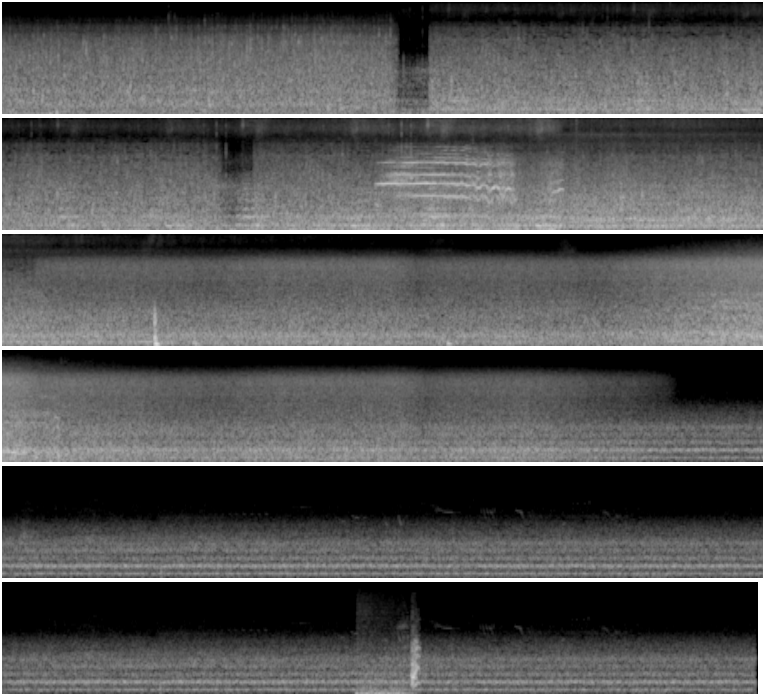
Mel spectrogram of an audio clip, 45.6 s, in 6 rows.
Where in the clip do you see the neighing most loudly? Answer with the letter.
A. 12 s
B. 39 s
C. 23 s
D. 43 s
A.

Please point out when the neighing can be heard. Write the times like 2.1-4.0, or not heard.
11.3-13.3, 22.3-23.4, 41.6-42.3.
